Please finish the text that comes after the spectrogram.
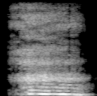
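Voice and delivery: a high, loud gasp of alarm; shocked gasp. Acted. Mother gasps loudly at her son's rainbow-coloured tongue.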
